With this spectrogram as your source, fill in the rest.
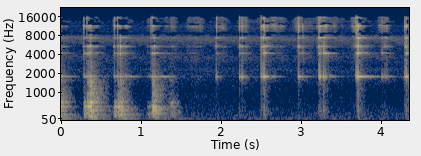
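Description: An empty Paladone Mario Kart printed glass tumbler is tapped with short nails, first on the base and then on the side. The early base taps are fuller, with a low-mid body around 650 Hz, while the later side taps are thinner, bright glassy clinks with a steady ring near 2 kHz. Each tap fades almost at once, with short quiet gaps between them.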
